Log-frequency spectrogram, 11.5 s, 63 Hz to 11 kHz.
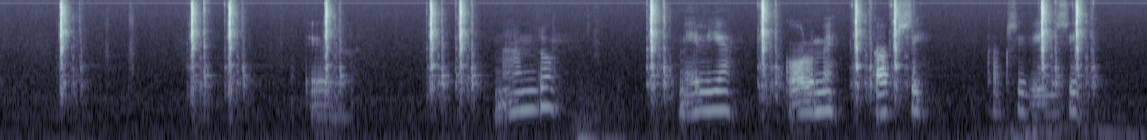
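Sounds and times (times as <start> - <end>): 
typewriter keys clacking: 0.6 - 0.9, 1.9 - 2.5, 4.3 - 4.8, 6.5 - 6.8, 7.6 - 7.9, 8.5 - 9.2, 10.4 - 11.0
typewriter mechanical rattle: 1.9 - 2.5, 4.3 - 4.8, 6.5 - 6.8, 7.6 - 7.9, 8.5 - 9.2, 10.2 - 11.0
speech: 3.1 - 3.5, 5.2 - 5.7, 6.8 - 9.3, 9.9 - 11.0.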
